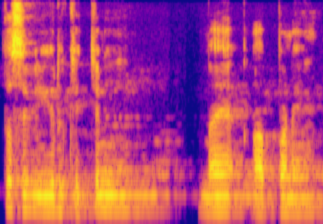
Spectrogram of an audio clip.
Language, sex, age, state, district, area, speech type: Punjabi, male, 30-45, Punjab, Sangrur, rural, spontaneous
